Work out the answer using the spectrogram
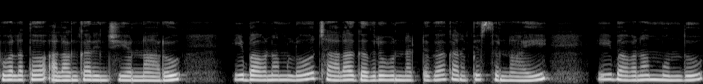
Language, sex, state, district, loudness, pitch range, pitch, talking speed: Telugu, female, Telangana, Nalgonda, -15 LUFS, 195-220 Hz, 205 Hz, 120 wpm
